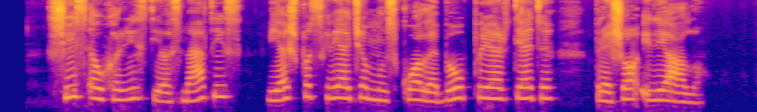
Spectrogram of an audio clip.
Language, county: Lithuanian, Vilnius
